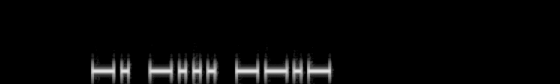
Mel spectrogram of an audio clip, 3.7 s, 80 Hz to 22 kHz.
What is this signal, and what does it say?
Morse code, heard as a keyed tone, about 25 wpm, 700 Hz. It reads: NBQ
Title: USA Call Sign Postfixes - 3 Letters 25wpm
